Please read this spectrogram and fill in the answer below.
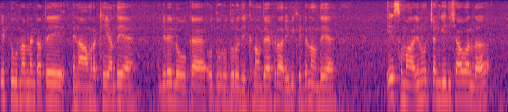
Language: Punjabi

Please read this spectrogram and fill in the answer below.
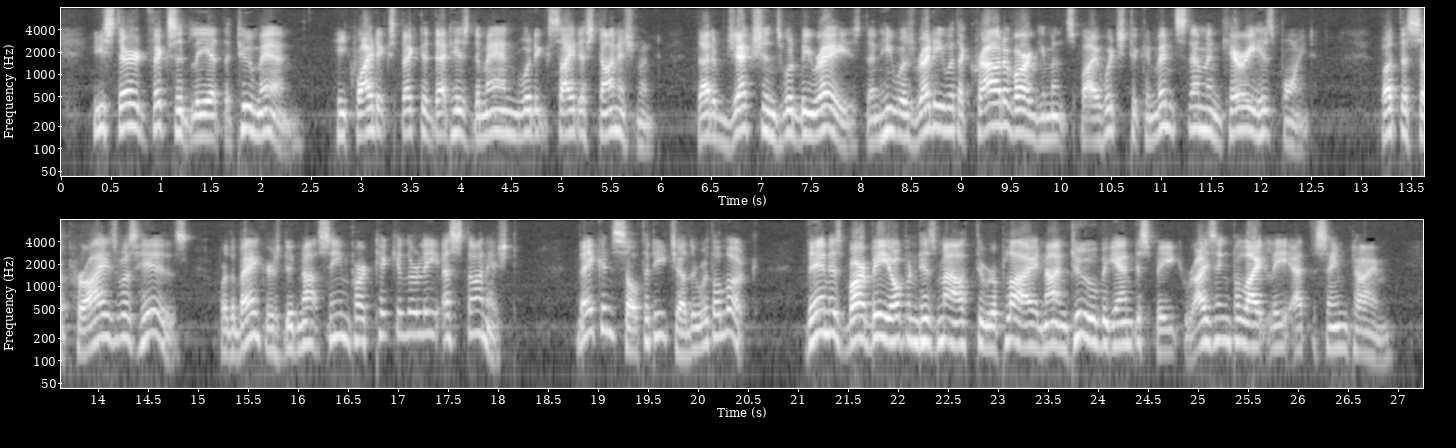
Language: English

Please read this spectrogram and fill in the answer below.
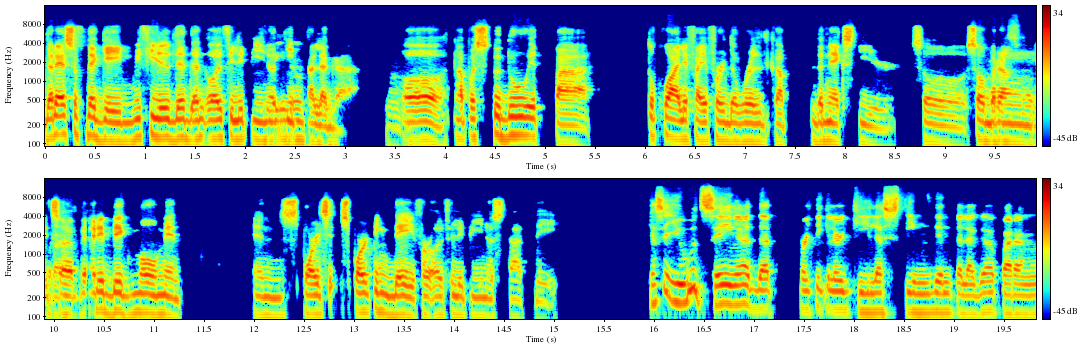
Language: Filipino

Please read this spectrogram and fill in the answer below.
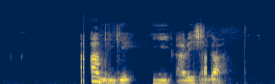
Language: Ngombale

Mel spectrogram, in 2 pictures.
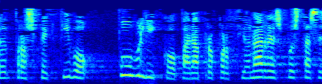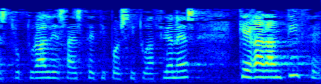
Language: Spanish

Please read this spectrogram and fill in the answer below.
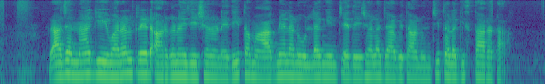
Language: Telugu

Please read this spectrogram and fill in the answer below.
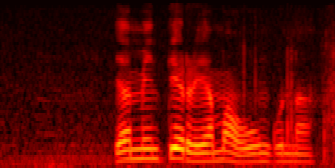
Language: Tsonga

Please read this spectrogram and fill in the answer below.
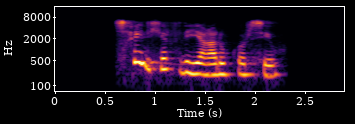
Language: Kabyle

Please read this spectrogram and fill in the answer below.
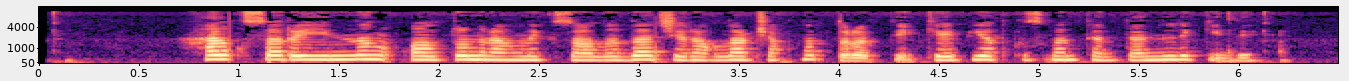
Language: Uyghur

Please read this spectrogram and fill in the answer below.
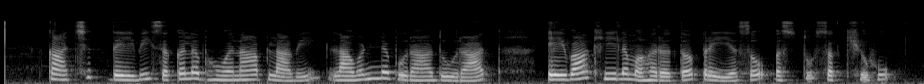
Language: Sanskrit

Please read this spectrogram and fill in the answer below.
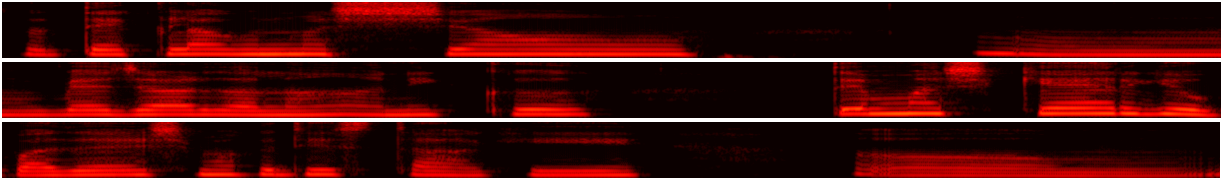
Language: Konkani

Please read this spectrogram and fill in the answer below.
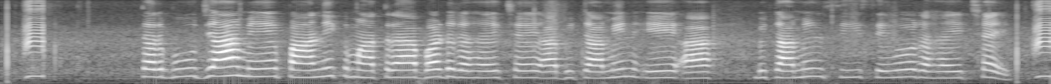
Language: Maithili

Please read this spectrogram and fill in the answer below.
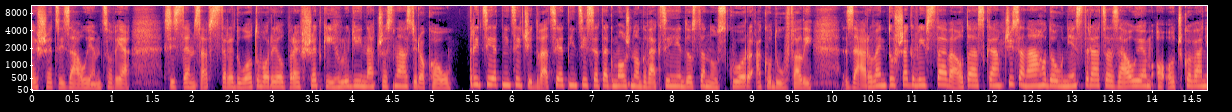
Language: Slovak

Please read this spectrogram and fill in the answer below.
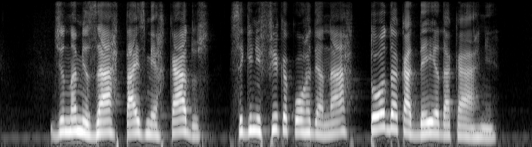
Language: Portuguese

